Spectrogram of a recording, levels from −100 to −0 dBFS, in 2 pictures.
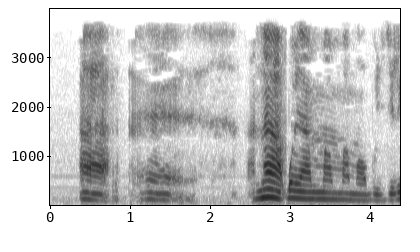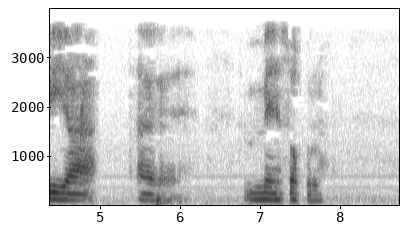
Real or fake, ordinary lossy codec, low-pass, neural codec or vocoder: real; MP3, 24 kbps; 3.6 kHz; none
